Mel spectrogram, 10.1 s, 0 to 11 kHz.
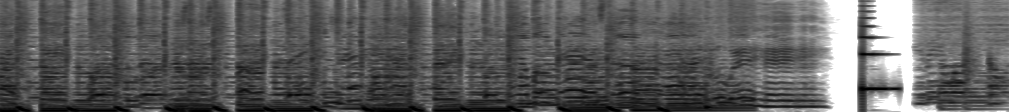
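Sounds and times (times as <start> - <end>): music track with steady beat: 0.0 - 7.6
workout music: 0.0 - 7.6
short electronic beep: 8.6 - 9.0.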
